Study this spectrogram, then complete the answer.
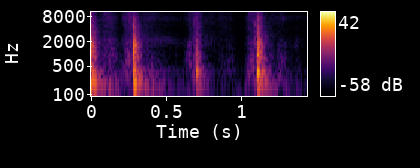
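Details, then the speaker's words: Kia e-Niro, rear seat belt tangled after passenger exits instead of sliding back: sharp hollow plastic taps at uneven intervals while driving, buckle knocking on trim; untangling it stops the noise. "Now, when they are like this, you keep on hearing as you're driving."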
